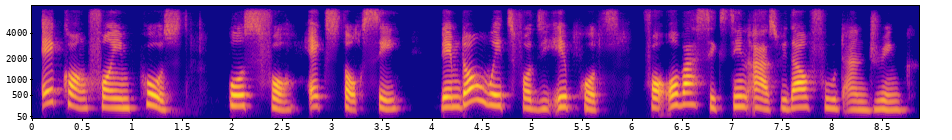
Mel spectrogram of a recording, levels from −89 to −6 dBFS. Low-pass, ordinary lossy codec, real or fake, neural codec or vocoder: 7.2 kHz; none; fake; codec, 24 kHz, 0.9 kbps, DualCodec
